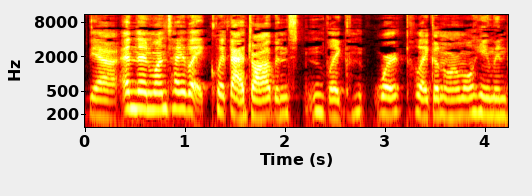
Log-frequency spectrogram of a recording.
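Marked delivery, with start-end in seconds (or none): none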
